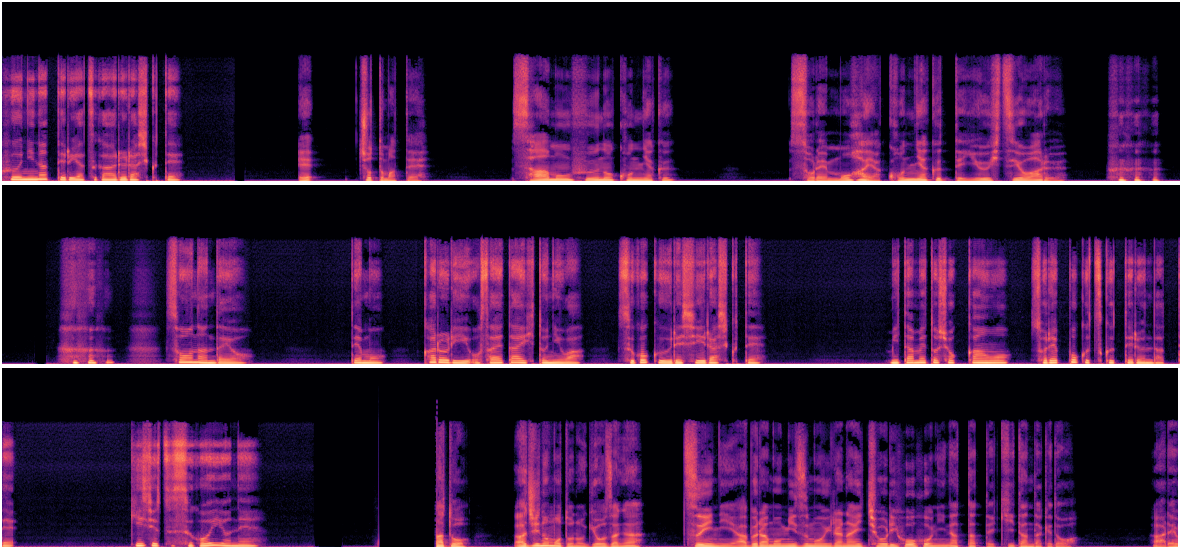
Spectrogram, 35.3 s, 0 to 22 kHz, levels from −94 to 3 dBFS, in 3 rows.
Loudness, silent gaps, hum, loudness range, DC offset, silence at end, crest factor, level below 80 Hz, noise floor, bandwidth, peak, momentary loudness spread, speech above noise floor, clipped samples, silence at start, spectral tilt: -16 LUFS; 27.32-27.88 s; none; 6 LU; under 0.1%; 0 s; 16 dB; -40 dBFS; -56 dBFS; 16 kHz; -2 dBFS; 14 LU; 41 dB; under 0.1%; 0 s; -6 dB/octave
